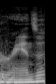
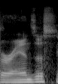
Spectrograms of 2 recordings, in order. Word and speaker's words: Aransas: And that's how you pronounce that. I've never been able to figure that out. – Port Aransas. – Port Aransas. – Yeah. – Aransas. – Aransas. – I've just been saying around, people be like, yeah, sure.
